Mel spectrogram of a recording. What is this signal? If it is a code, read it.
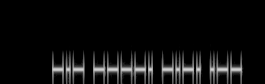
Morse code, heard as a keyed tone, about 34 wpm, 700 Hz. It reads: K9CW
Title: Easy Call Signs Repeated 2x - 35wpm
